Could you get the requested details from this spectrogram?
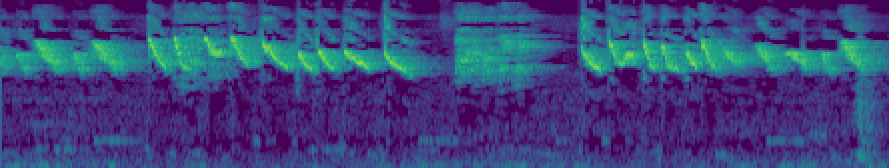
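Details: Hume's white-eye singing for morning therapy, to make a bird start singing fast: long streams of high, rapid, downward-slurred twittering notes broken by two short pauses, steady and lively throughout.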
